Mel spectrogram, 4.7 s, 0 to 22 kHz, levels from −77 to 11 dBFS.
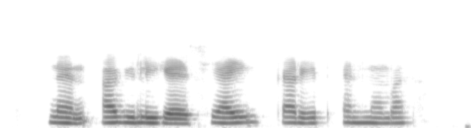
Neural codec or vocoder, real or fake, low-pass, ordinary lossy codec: none; real; 5.4 kHz; none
